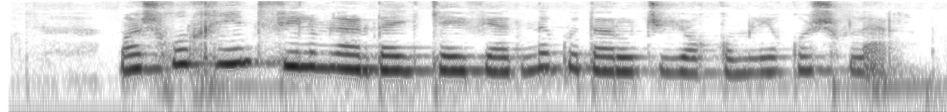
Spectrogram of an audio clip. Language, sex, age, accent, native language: Uzbek, female, 18-24, Qoraqalpog'iston, Uzbek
